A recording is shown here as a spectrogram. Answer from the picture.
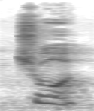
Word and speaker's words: что: Okay, the word что we pronounce sometimes like чё.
